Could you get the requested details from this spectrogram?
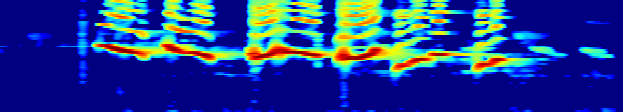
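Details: Oriental magpie-robin lure song to get a silent bird singing. Sweeping downward whistles lead into quicker, buzzier slurred notes and a final upturned whistle, all clear and loud.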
